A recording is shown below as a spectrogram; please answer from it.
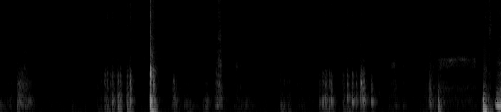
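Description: Scissors cut a strip of fabric in short bursts of rustling snips and crisp cloth handling, with quiet pauses between the cuts and a sharp knock or two.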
